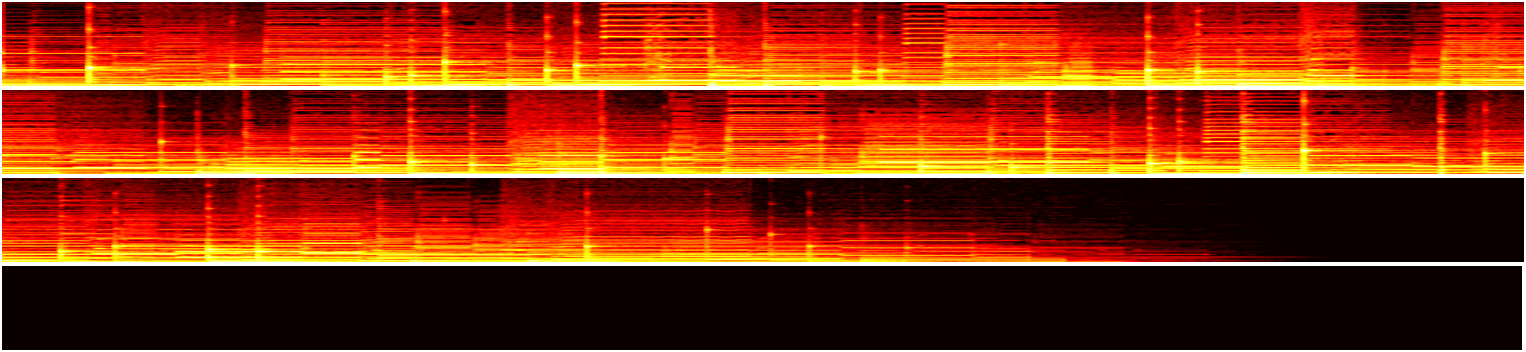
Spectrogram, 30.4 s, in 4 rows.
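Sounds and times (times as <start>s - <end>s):
harmonious septimal dorian music: 0.0s - 20.5s.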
